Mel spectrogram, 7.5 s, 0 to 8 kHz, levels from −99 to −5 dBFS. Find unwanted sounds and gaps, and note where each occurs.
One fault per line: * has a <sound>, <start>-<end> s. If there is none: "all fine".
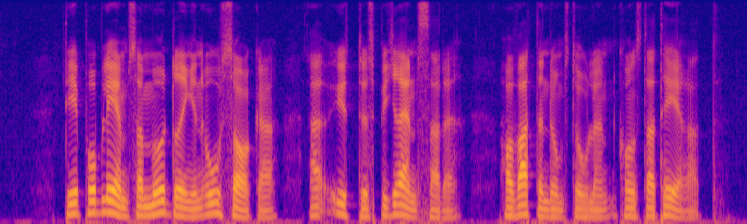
all fine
